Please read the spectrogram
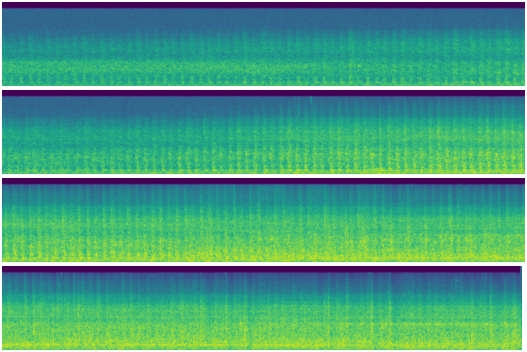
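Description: A steam locomotive hauling a passenger train approaches, its sound building steadily over the first dozen seconds. It then passes close by, loud and steady, with the coaches running by and the wheels clicking over the rail joints.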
